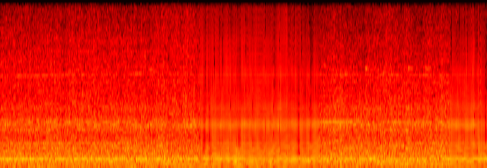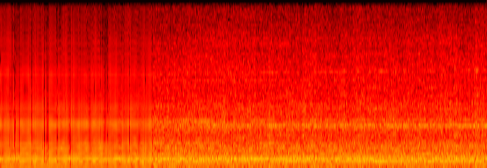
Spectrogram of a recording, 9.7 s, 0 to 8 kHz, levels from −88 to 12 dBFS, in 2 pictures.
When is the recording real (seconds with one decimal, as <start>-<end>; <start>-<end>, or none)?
0.0-2.0; 3.2-4.5; 6.4-9.7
